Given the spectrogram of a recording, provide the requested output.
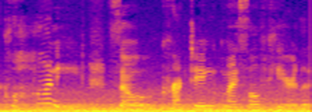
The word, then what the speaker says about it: Klahhane: did also let us know that it's not pronounced claw heinie or claw Haney it's Connie so correcting myself here that it's Connie Ridge and that's what we hiked yesterday I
